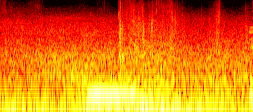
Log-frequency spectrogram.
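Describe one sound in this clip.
An arrow is shot from a bow with a sharp twang.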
